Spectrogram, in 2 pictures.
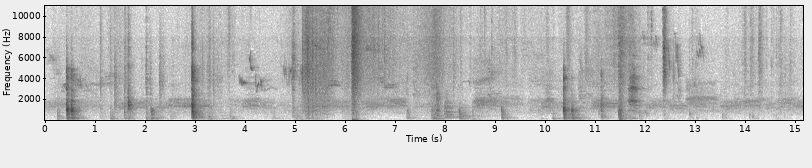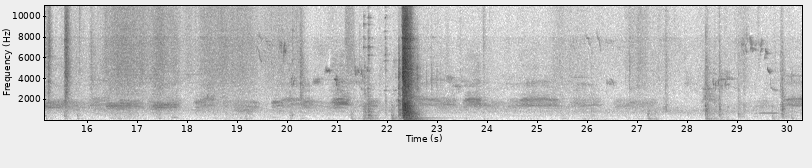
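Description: Knocks and thumps from round straw bales being shifted by hand off a pickup truck, several in the first half and the loudest a single sharp knock about two-thirds of the way through. Crows caw repeatedly in the background, mostly in the second half.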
